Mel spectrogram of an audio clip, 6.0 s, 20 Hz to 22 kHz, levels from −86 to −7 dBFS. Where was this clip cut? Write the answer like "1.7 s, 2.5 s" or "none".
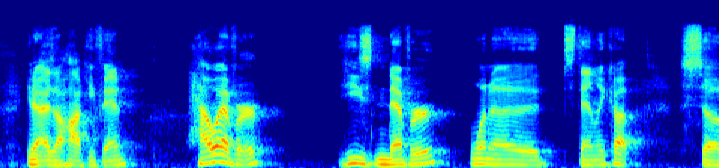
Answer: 2.8 s

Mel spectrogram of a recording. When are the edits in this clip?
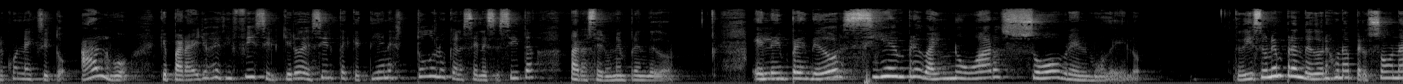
7.5 s, 12.3 s

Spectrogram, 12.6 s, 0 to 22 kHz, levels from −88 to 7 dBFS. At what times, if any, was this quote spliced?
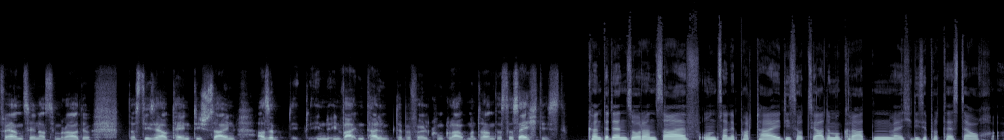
none

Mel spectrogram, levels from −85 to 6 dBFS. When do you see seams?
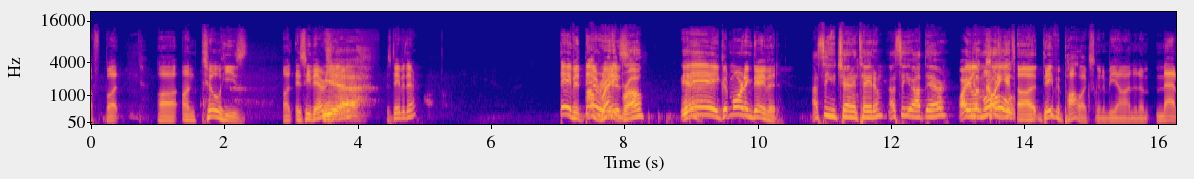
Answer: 13.9 s

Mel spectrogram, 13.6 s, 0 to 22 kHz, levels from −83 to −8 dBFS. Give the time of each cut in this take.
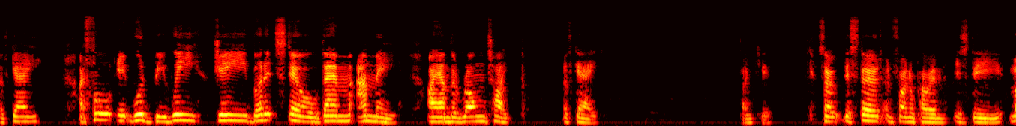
none

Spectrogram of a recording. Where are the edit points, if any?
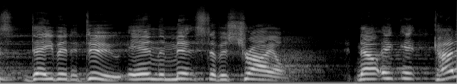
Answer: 3.5 s

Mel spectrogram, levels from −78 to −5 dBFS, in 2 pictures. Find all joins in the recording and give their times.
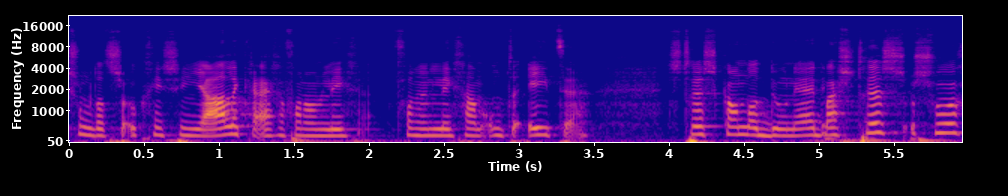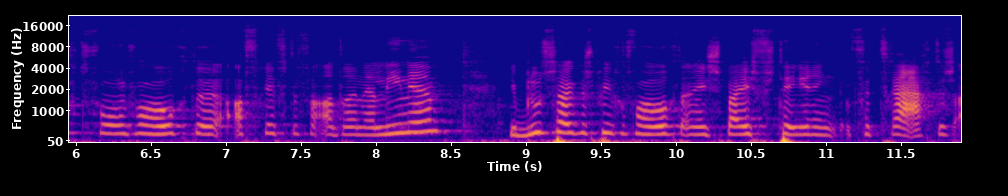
5.0 s

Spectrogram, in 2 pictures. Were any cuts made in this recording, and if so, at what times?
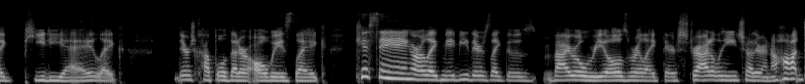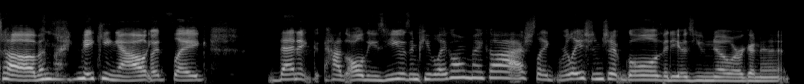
9.6 s, 14.7 s

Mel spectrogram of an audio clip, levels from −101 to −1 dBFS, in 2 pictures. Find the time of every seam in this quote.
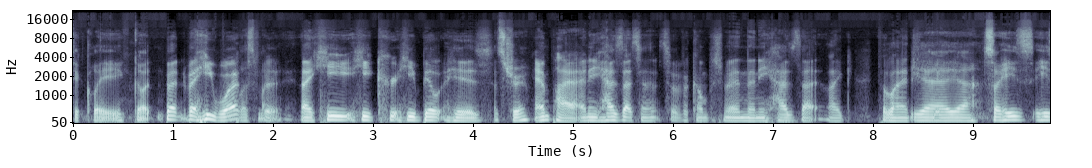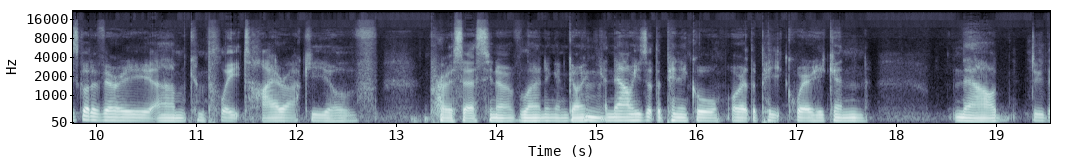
15.1 s

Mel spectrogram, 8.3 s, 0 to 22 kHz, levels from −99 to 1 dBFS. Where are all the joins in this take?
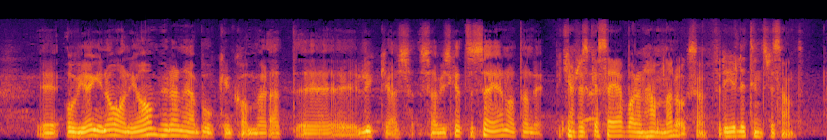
2.7 s

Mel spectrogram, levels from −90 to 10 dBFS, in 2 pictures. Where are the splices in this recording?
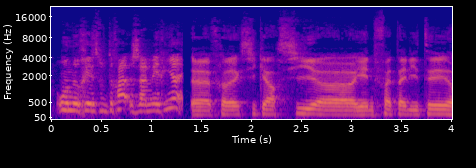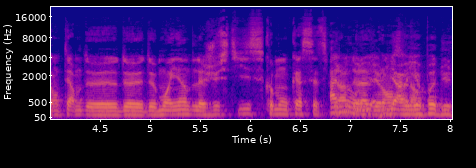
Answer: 1.3 s, 6.1 s

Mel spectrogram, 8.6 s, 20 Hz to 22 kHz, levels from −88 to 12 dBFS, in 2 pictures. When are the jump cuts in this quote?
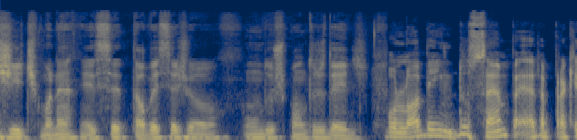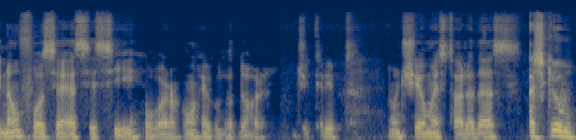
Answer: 5.4 s

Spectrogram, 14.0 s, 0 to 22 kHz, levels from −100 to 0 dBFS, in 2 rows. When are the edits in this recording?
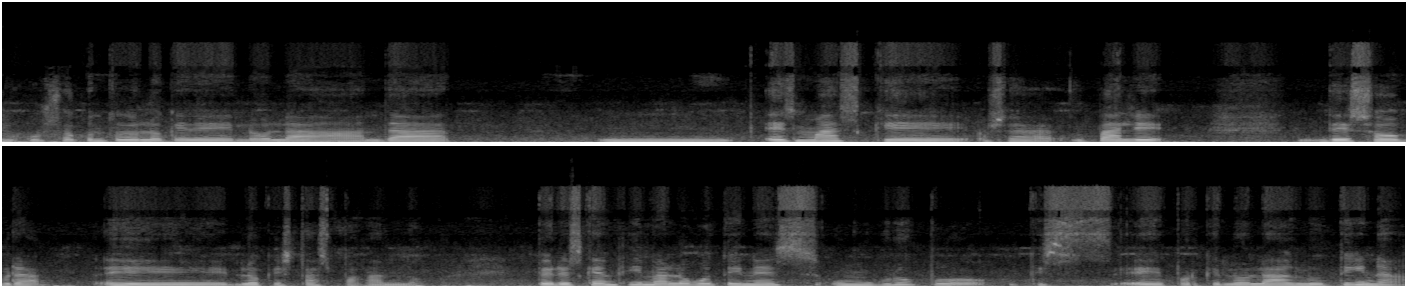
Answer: none

